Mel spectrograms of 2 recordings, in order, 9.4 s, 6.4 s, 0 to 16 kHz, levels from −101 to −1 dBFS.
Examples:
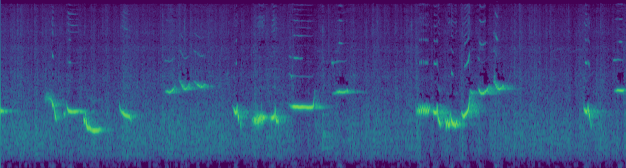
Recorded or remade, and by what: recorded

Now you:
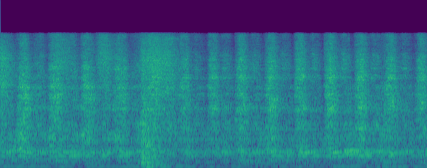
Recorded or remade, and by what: recorded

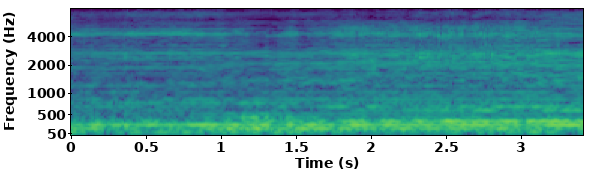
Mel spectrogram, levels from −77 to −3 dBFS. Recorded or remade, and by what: remade, vocoder, HiFi-GAN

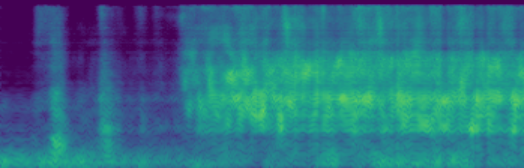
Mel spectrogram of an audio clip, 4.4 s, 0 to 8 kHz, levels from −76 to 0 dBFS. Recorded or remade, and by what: remade, vocoder, Vocos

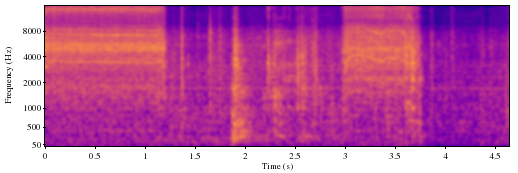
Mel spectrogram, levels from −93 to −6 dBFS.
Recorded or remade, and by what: recorded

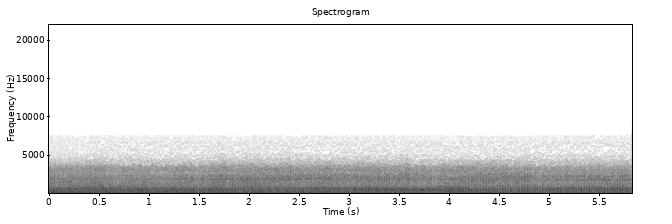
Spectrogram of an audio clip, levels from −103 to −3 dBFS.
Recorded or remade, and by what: recorded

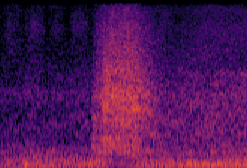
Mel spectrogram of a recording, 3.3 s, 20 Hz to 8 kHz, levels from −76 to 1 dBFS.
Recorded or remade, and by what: recorded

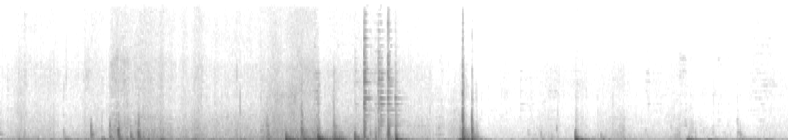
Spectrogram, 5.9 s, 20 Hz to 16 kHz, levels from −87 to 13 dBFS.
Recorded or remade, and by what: recorded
